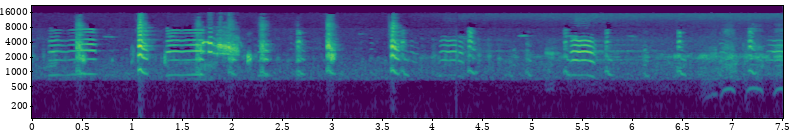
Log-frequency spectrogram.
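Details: Spaced nasal honks from Eurasian coots, each with a clear stacked harmonic tone, over a soft hiss. A few faint low bubbling notes come near the end.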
